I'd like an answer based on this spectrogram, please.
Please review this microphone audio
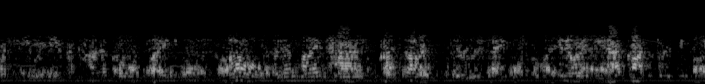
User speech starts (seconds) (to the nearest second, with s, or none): none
